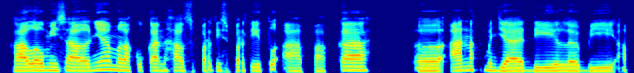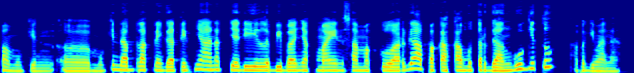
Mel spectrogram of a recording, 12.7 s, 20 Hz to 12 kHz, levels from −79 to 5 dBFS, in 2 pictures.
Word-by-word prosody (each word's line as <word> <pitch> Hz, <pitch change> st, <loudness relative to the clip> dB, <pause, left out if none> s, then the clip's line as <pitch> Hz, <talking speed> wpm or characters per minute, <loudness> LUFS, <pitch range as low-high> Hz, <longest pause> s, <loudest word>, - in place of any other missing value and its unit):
kalau 155 Hz, +1 st, +6 dB
misalnya 155 Hz, +4 st, +2 dB
melakukan 155 Hz, -3 st, 0 dB
hal 150 Hz, 0 st, -1 dB
seperti 155 Hz, +3 st, -6 dB
seperti 150 Hz, -2 st, -4 dB
itu -, -, -4 dB
apakah, 155 Hz, +5 st, +1 dB, 0.5 s
eee, 140 Hz, 0 st, +3 dB
anak 170 Hz, +3 st, +2 dB
menjadi 145 Hz, -1 st, +3 dB
lebih 140 Hz, -1 st, 0 dB
apa 155 Hz, +4 st, -6 dB
mungkin, 135 Hz, -1 st, -8 dB
eee, 130 Hz, -1 st, -2 dB
mungkin 140 Hz, +9 st, -7 dB
dampak 180 Hz, -1 st, 0 dB
negatifnya 165 Hz, +5 st, -1 dB
anak 195 Hz, -, -2 dB
jadi 170 Hz, -2 st, +2 dB
lebih 165 Hz, 0 st, -1 dB
banyak 160 Hz, +1 st, +2 dB
main 160 Hz, 0 st, 0 dB
sama 155 Hz, -1 st, -3 dB
keluarga 160 Hz, +9 st, +1 dB
apakah 170 Hz, -5 st, 0 dB
kamu 160 Hz, +1 st, +1 dB
terganggu 160 Hz, +5 st, +2 dB
gitu? 310 Hz, +7 st, -2 dB, 0.2 s
Apa 155 Hz, -2 st, -7 dB
gimana? 130 Hz, -2 st, -5 dB
155 Hz, 145 wpm, -24 LUFS, 145-170 Hz, 0.5 s, kalau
